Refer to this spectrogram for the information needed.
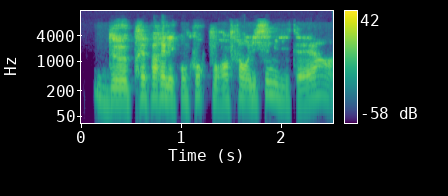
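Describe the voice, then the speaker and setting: A man with a medium pitch has a dark, mellow tone. The sound is dry and close, with no echo. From France (Burgundy and Lyon). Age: 40s. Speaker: army officer. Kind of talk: interview. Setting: webinar. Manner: hesitant, many fillers.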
